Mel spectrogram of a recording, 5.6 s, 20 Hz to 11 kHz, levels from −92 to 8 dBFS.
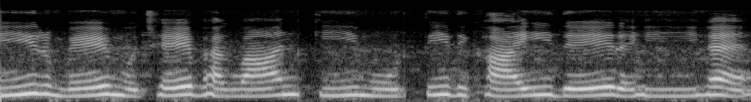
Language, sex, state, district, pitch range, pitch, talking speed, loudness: Hindi, female, Madhya Pradesh, Katni, 220-260 Hz, 240 Hz, 95 wpm, -14 LUFS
